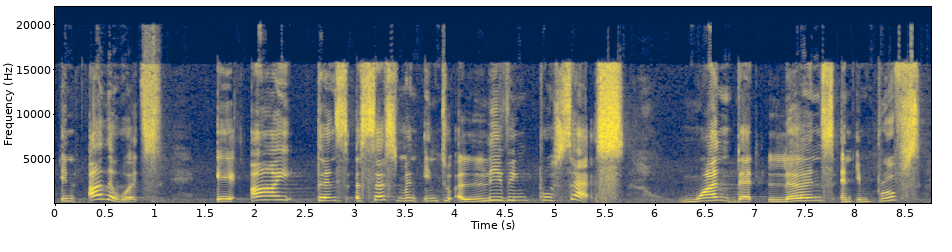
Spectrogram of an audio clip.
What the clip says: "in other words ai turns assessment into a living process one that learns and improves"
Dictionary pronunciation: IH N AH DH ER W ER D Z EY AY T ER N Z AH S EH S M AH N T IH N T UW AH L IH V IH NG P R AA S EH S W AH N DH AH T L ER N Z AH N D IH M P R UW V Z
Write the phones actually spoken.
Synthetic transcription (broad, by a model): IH N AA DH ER W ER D S EY AY T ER N S AH S EH S M AH N T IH N T UW AH L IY V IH NG P R AA S EH S W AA N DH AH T L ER N S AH N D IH M P R UW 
